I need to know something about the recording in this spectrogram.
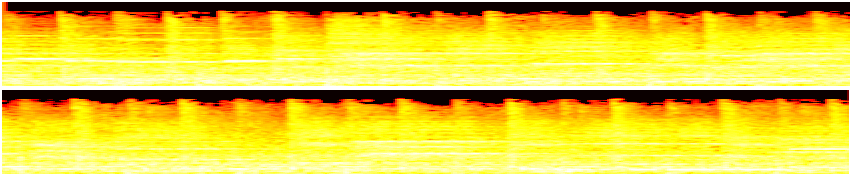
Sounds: Music

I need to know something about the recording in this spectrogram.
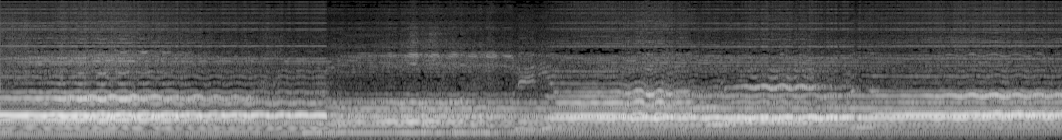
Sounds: yodelling

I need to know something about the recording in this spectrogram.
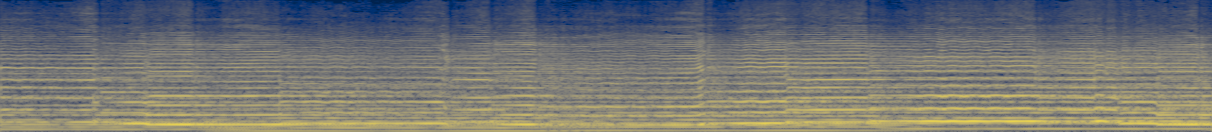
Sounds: Music, Bowed string instrument, Cello

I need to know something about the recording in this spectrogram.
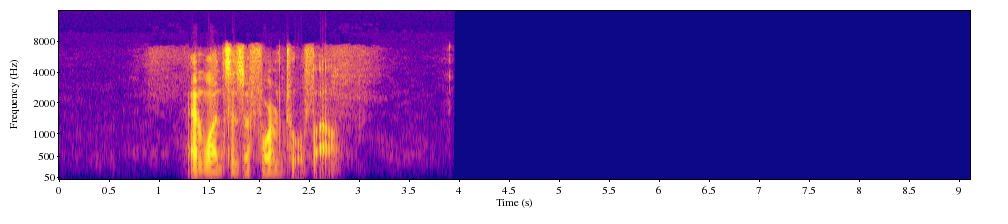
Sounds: Speech

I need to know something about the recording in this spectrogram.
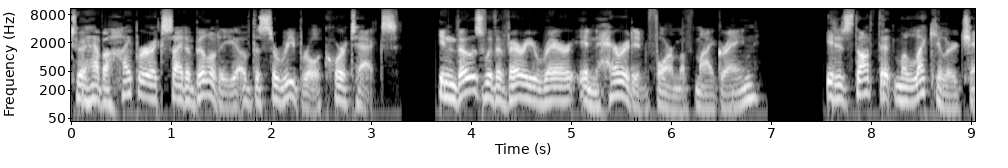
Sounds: Speech

